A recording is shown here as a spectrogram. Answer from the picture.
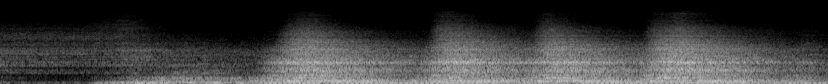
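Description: Logo sting sound design: a low rumble builds about a second in, then three whooshing swells rise and fall over music.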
